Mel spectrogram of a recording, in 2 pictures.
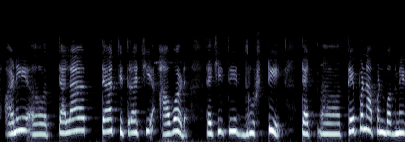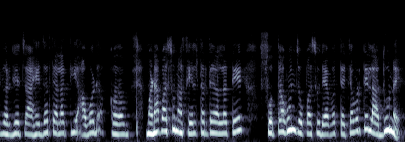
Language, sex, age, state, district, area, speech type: Marathi, female, 30-45, Maharashtra, Amravati, rural, spontaneous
